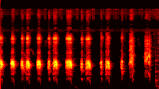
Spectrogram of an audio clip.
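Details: Chukar partridge from Kabodiyon, a hunting bird, calling in crisp, clear chuk notes, often doubled, fast at first then spacing out and turning rougher and higher at the close.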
